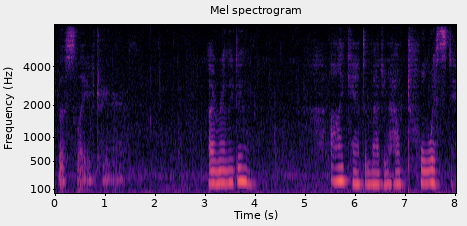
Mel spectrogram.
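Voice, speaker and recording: A woman playing a genteel, possessive vampire mistress in an ASMR roleplay, speaking softly, politely and soothingly. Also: sits low, creaky, slight background noise, heavily acted, rough recording. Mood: calm, candid. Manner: soothing, softly spoken, polite, unhurried, doting. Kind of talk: ASMR roleplay acting, partly whispered.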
